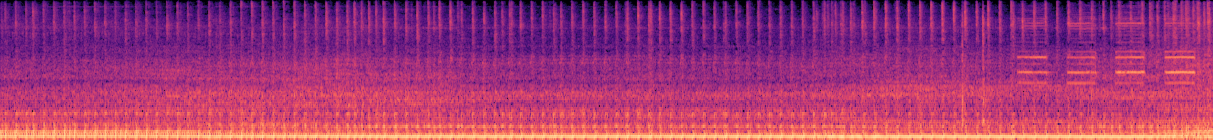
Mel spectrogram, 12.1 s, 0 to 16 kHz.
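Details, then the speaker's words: 1992 Yamaha Venture XL VT480 snowmobile, cold start with choke; over loud lumpy cold two-stroke idle a high pulsing beep begins, reverse backup alarm now working after WD-40 and tapping with a hammer; backup alarm working. "the backup alarm didn't work so i shot some wd-40 in there and tapped on it with a hammer and eventually got it to start working"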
